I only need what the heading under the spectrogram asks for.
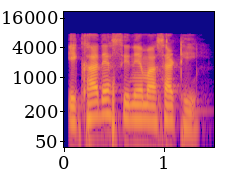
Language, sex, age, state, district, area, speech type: Marathi, male, 18-30, Maharashtra, Sindhudurg, rural, spontaneous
